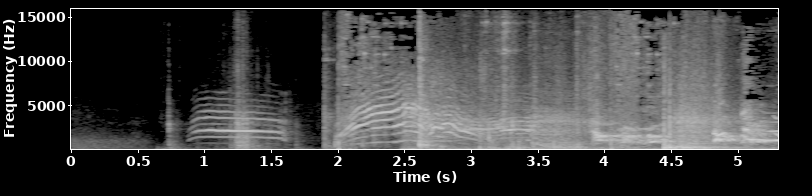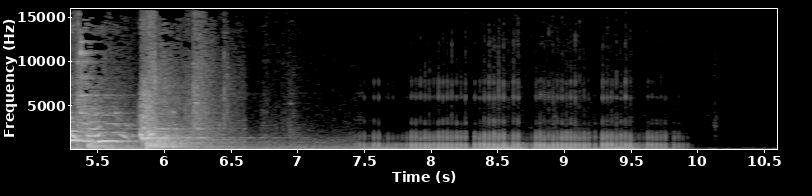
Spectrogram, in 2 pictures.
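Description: A cat meows once, then several cats yowl and caterwaul over one another, with thuds and knocks, for about four seconds. A fainter, patchy noise follows and cuts off just before the end.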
